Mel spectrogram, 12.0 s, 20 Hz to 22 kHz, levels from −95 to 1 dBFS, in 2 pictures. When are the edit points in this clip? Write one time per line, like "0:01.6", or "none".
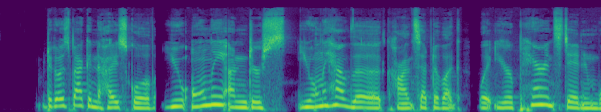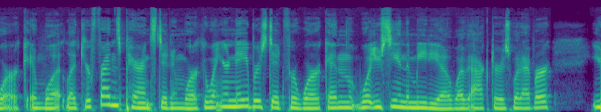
0:01.5
0:04.7
0:10.7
